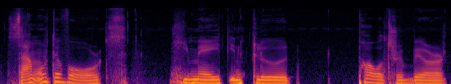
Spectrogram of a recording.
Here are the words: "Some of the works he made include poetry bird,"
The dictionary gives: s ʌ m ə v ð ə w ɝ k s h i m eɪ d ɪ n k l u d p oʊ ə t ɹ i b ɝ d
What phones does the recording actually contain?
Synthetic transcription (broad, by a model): s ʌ m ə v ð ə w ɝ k s h i m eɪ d ɪ n k l u d p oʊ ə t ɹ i b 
